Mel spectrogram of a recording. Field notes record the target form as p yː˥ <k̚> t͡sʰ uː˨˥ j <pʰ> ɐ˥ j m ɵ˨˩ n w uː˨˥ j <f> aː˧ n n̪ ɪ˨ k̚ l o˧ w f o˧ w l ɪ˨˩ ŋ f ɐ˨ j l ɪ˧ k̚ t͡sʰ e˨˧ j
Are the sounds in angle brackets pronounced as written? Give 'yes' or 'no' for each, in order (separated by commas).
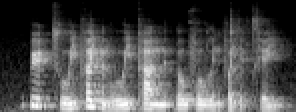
no, yes, no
